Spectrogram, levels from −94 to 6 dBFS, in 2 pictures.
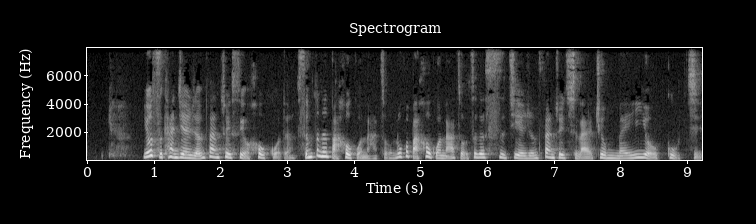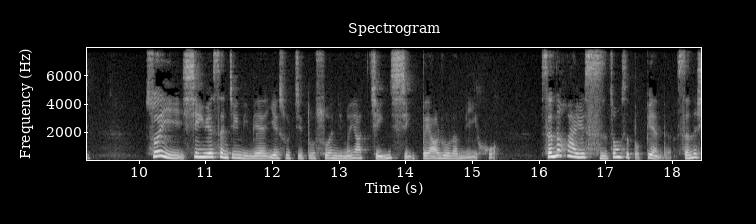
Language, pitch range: Chinese, 185-255 Hz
